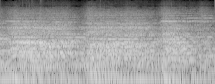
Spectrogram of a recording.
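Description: Choral music: a choir singing held chords over an orchestral accompaniment, the chords changing every half second or so.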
